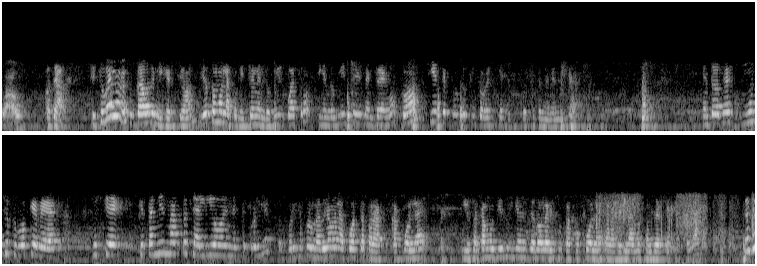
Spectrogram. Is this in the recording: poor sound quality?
yes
